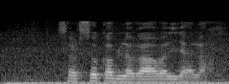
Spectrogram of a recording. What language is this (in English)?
Bhojpuri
